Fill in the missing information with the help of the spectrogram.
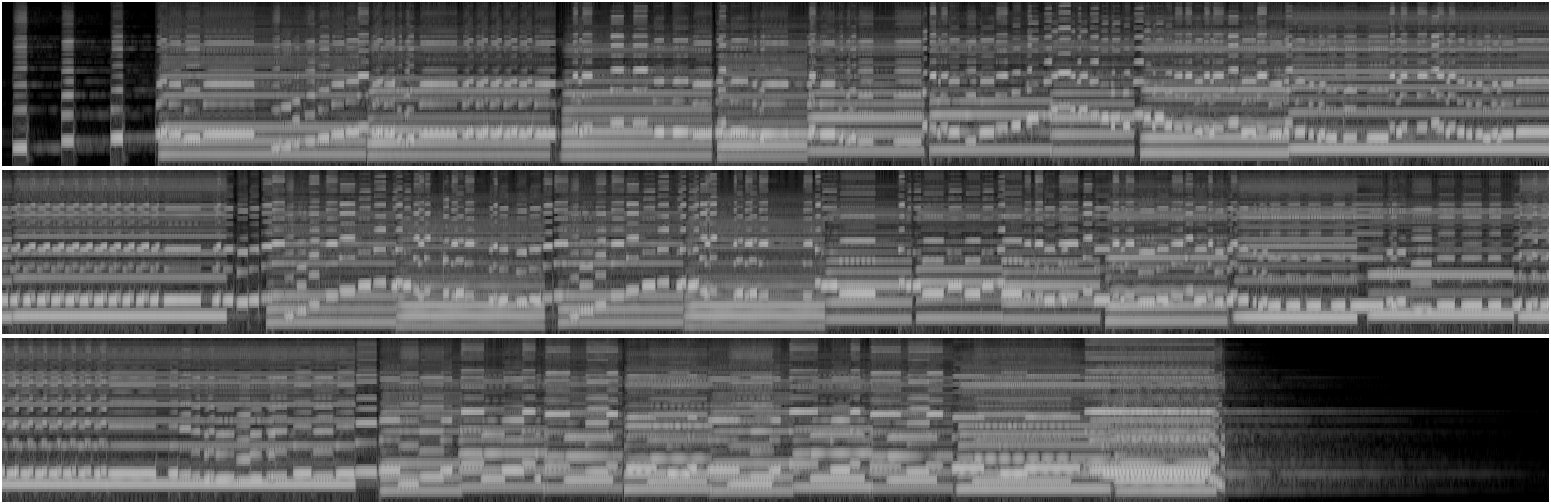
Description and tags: Serbian accordion Improvisation
Me playing improvisation authentic for Balkan music.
